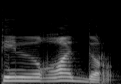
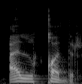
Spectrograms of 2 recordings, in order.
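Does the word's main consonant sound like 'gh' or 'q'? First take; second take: gh; q. First: The word is said with a throaty 'gh' sound. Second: The word is said with a deep 'q' sound. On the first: It changes the meaning of the verse. The speaker calls it wrong. "they turn qaf into ghain" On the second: It keeps the original meaning of the verse. The speaker calls it right. "the original ayah"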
